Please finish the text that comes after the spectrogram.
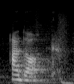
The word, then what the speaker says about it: ad hoc: And last one, I know you use this too, but the pronunciation is ad hoc.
